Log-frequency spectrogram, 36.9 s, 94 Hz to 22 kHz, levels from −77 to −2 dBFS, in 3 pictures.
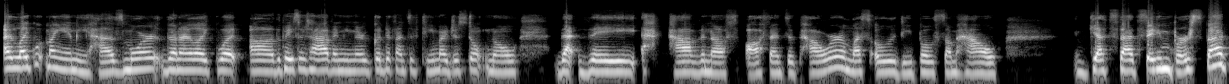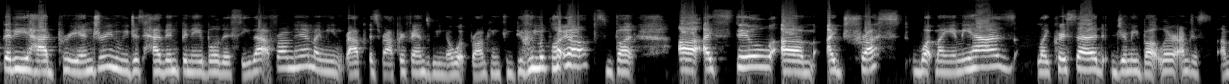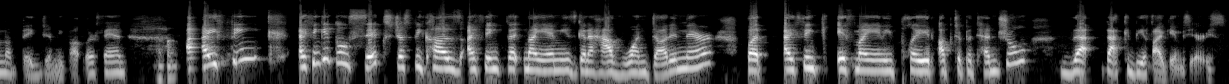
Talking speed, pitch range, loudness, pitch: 210 wpm, 205-260 Hz, -13 LUFS, 225 Hz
